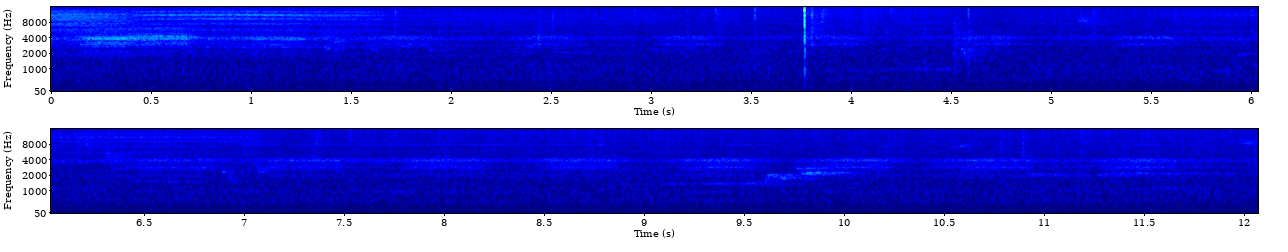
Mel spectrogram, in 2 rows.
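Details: At Oyama Shrine's Oku-no-in on 1 May, cicadas sing early in the season, heard on a wild boar patrol. Faint, high buzzing phrases pulse at a regular beat, with one sharp click and a quiet background.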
